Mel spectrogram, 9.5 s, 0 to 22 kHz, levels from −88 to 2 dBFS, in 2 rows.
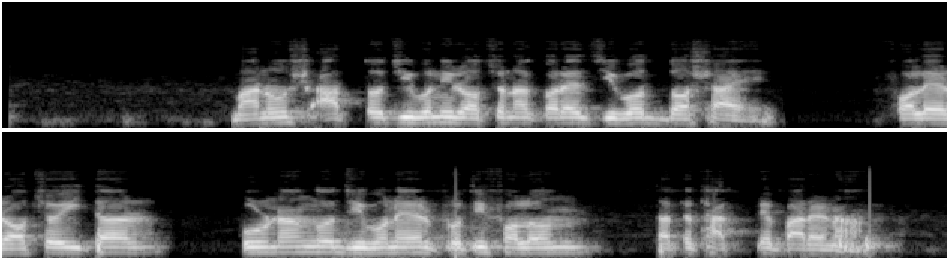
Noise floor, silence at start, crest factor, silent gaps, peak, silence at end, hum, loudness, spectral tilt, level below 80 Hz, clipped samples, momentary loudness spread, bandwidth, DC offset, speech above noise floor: -65 dBFS; 1.15 s; 14 dB; none; -2 dBFS; 0.25 s; none; -15 LUFS; -9.5 dB/octave; -56 dBFS; under 0.1%; 6 LU; 4.2 kHz; under 0.1%; 50 dB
